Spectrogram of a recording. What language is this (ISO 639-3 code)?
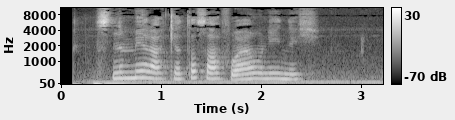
kab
